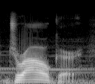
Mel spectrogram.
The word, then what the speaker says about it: draugr: The draugr, pronounced draugr, appears across hundreds of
